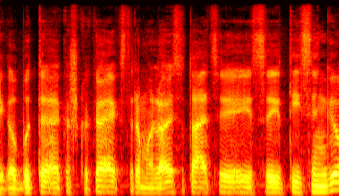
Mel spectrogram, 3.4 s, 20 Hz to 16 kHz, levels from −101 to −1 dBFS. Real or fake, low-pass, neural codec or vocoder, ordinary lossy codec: fake; 14.4 kHz; vocoder, 44.1 kHz, 128 mel bands, Pupu-Vocoder; AAC, 96 kbps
